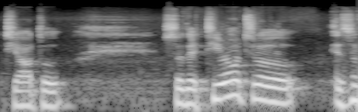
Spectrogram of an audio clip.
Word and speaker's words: Teotl: since we are closer to this context, the Nahuatl word for the divine spirit is Teo, like Teotl. Teotl. Teotl. Teotl, yes. Teotl. In Anglophone pronunciation, it's more like Teotl.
